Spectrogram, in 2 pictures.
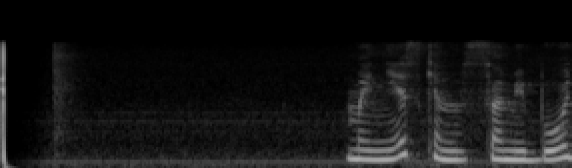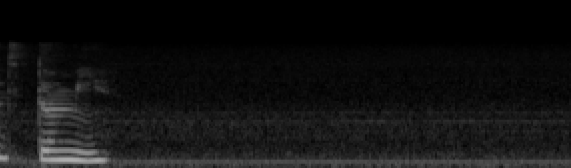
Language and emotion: Russian, neutral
